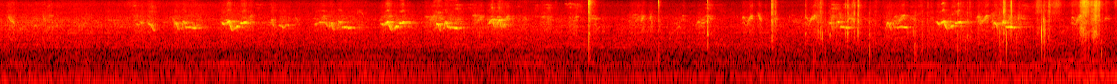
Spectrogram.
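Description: A small bird chirping in two series of short, quick calls over a steady low outdoor hum, with a few sharp light clicks in the second half.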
